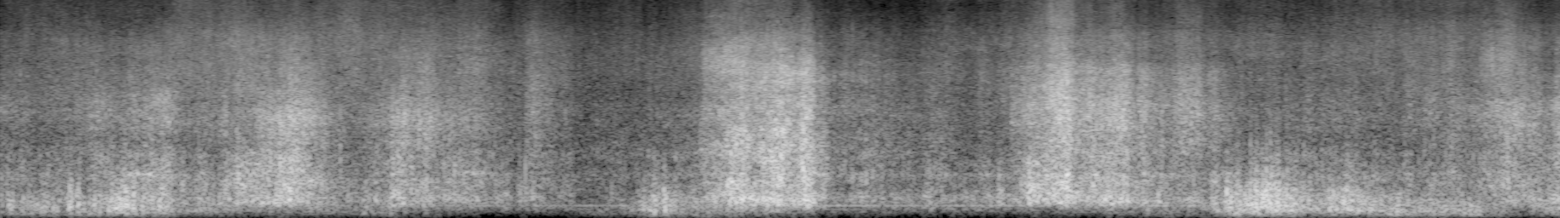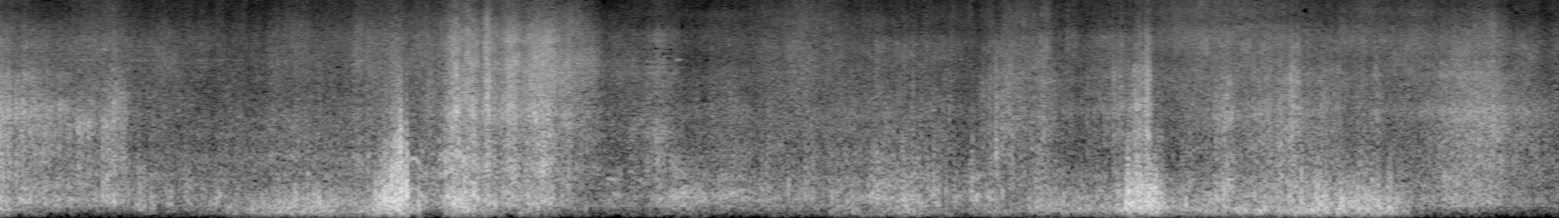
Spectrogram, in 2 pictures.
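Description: Wind rushing over the microphone of a camera moving down a ski slope, with edges scraping and swishing over packed snow. It swells into a louder whoosh every few seconds as turns are carved.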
